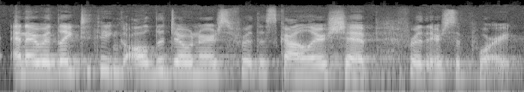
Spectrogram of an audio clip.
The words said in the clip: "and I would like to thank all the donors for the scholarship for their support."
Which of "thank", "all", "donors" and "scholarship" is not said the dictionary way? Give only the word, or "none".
none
